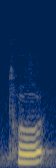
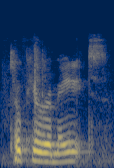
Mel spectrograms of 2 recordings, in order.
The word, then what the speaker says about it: topiramate: Was she prescribed torpiramate? Yes. How do you say that? Topiramate.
